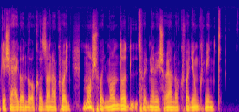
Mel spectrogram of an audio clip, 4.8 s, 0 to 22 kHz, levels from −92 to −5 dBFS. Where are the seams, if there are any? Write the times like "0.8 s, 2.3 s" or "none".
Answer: 1.6 s, 2.8 s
